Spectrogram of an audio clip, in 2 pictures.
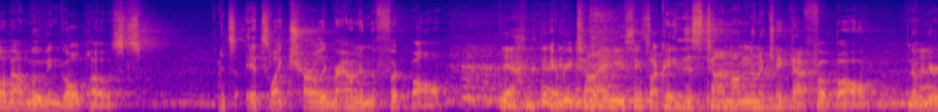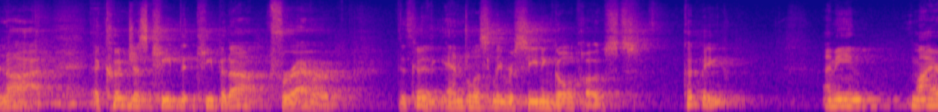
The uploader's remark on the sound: Live in Lily Dale. They also had the honour of launching the symposium with a live recording held on the evening of the July 27th.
